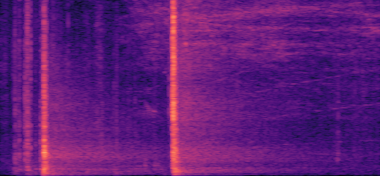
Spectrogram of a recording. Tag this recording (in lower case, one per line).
vehicle
door
motor vehicle (road)
car
domestic sounds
